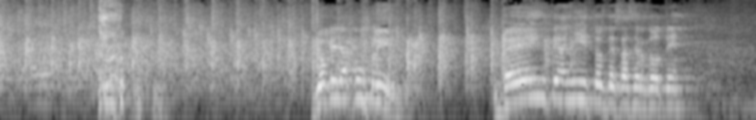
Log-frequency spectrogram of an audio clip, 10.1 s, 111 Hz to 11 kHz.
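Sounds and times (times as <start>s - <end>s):
crowd applauding: 0.0s - 8.2s
person coughing: 1.3s - 2.0s
speech: 1.6s - 2.4s, 4.2s - 5.5s, 6.6s - 9.2s.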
